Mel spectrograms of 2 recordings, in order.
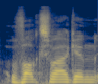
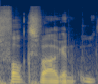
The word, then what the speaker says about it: Volkswagen: made anywhere else anywhere at all so uh Volkswagen is pronounced Volkswagen see I didn't know that it was like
